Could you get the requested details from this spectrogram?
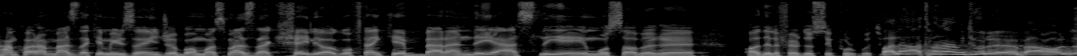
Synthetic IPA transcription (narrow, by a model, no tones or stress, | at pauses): hæmkʰɒːɾæmːæzd̪ækʰe̞miːɾzɒːjiiːnd͡ʒɒːbɒːmɒːsmæzd̪æcʰxejliːhɒːɡo̞ft̪ænd̪kcʰe̞bæɾænd̪ejeʔæsliːjeiːnmo̞sɒːbe̞ɣe̞ | ʔɒ̰ːd̪e̞lefe̞ɾd̪osipʰṵːɾbṵːd̪̥bæːlehæt̪mænhæmint̪ʰoːɾebæɾhɒːl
